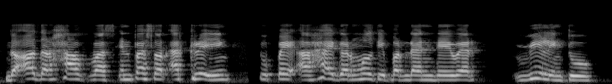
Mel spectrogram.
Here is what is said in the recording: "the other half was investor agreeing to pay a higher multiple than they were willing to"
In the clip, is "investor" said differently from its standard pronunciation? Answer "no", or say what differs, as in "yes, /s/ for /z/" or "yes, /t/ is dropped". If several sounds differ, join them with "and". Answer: yes, /f/ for /v/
